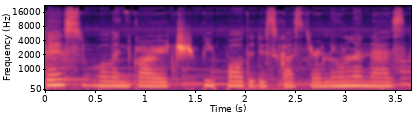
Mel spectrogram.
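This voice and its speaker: Over music in the background, a soft-spoken woman talks at a very slow pace in a calm tone, with medium pitch and ordinary pitch variation. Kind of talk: soft-spoken motivational podcast narration. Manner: sleepy, calm.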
